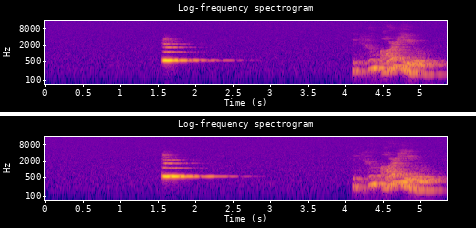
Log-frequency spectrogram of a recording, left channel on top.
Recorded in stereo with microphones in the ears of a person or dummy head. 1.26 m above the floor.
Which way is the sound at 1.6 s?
30° right (ahead or behind).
